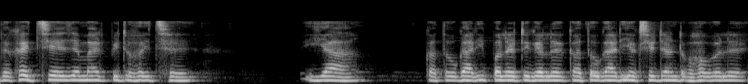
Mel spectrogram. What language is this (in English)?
Maithili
